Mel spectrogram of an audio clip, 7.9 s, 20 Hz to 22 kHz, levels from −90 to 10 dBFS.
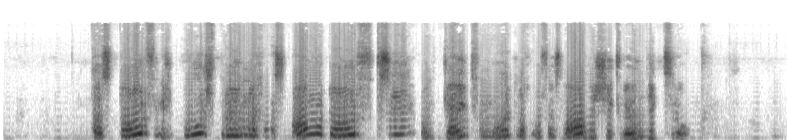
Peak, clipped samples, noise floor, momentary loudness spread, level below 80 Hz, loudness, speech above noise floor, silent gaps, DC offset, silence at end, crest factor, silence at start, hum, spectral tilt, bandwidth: -2 dBFS; under 0.1%; -60 dBFS; 9 LU; -44 dBFS; -19 LUFS; 41 dB; none; under 0.1%; 0.8 s; 18 dB; 0.9 s; none; -5.5 dB/octave; 11.5 kHz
